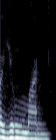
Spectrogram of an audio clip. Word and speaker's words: 육만: युकमान का जो उच्चारण होगा वो होगा युंगमान।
